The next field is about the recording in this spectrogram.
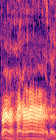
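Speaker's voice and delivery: wordless scolding "rah-rah" noise; cartoonish angry blather; mock angry yelling. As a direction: imitate someone ranting, in nonsense syllables. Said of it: "you're scolding or yelling at them".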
